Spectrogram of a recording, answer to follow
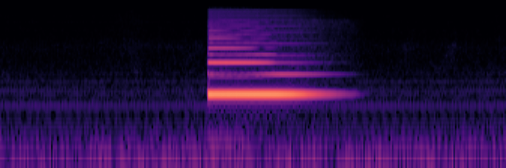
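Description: Division bell calling members in for a recorded vote: a single loud bell tone rich in overtones strikes suddenly a little under two seconds in, holds briefly, then fades out over about a second, over a faint steady hum of the chamber.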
